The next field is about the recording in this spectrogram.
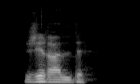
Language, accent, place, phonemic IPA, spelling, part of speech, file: French, France, Lyon, /ʒe.ʁald/, Gérald, proper noun, LL-Q150 (fra)-Gérald.wav
- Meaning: a male given name, equivalent to English Gerald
